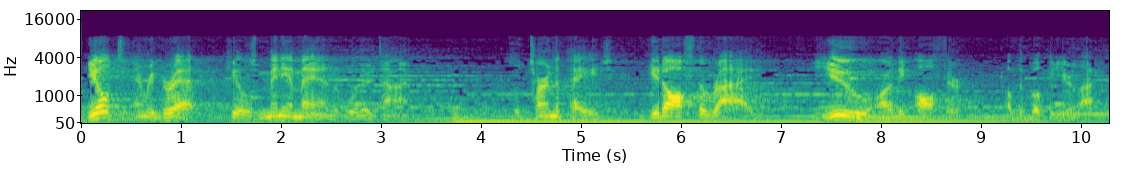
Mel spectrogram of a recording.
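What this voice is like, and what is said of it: Matthew McConaughey impression. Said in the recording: “worst Matthew McConaughey impression”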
